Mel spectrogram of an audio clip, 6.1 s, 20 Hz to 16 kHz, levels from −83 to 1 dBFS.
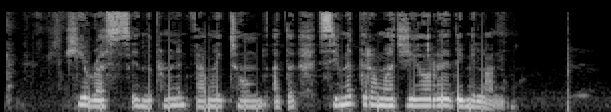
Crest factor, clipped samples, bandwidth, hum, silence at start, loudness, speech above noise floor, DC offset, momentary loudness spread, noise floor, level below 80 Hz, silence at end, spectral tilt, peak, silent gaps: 20 dB; under 0.1%; 11.5 kHz; none; 0.05 s; -21 LUFS; 27 dB; under 0.1%; 11 LU; -48 dBFS; -48 dBFS; 0.3 s; -4 dB/octave; -2 dBFS; none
